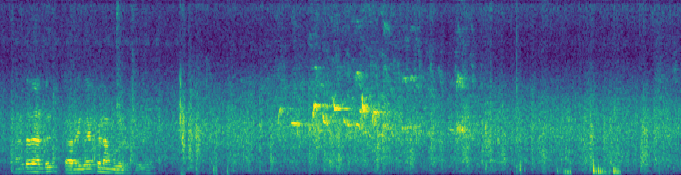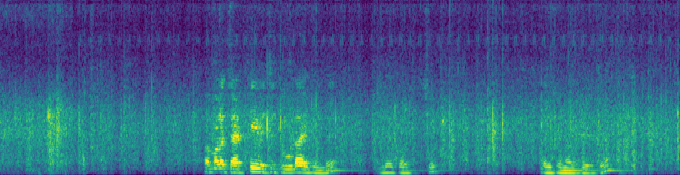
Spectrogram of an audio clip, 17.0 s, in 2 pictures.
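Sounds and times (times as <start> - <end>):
steady background hiss: 0.0 - 17.0
birds chirping: 2.3 - 7.3.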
